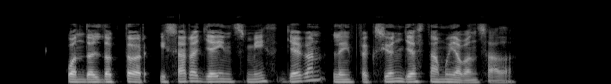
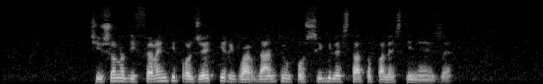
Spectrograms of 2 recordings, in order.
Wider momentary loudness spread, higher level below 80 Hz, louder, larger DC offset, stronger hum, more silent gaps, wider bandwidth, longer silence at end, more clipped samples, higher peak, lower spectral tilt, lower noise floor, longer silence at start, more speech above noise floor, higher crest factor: about the same, 8 LU vs 8 LU; about the same, -62 dBFS vs -64 dBFS; second, -24 LUFS vs -21 LUFS; neither; neither; neither; second, 10.5 kHz vs 16 kHz; about the same, 0.95 s vs 0.9 s; neither; about the same, -4 dBFS vs -2 dBFS; second, -3.5 dB/octave vs -5.5 dB/octave; first, under -90 dBFS vs -60 dBFS; second, 0.7 s vs 0.9 s; first, over 65 dB vs 39 dB; about the same, 22 dB vs 20 dB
